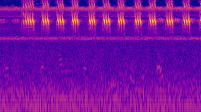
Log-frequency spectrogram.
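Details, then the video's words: Crickets calling at night, recorded binaurally: clear, high chirps, each a quick burst of three or four pulses, repeated about every third of a second, eleven in a row, over faint steady high-pitched trills from other insects. "Cricket Conversations | Binaural Nighttime Ambience"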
